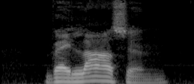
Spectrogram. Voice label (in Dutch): wij lazen, Dutch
